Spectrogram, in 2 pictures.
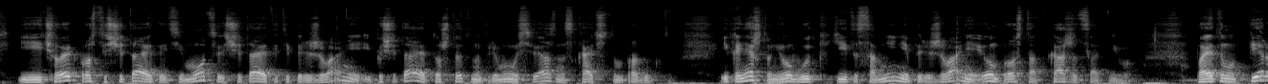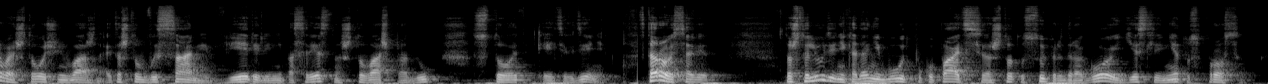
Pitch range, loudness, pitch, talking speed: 105-130 Hz, -24 LUFS, 110 Hz, 155 wpm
